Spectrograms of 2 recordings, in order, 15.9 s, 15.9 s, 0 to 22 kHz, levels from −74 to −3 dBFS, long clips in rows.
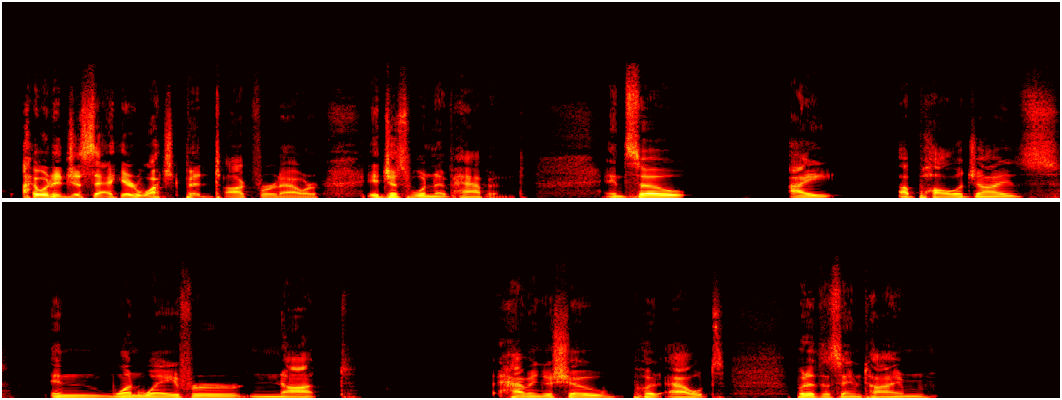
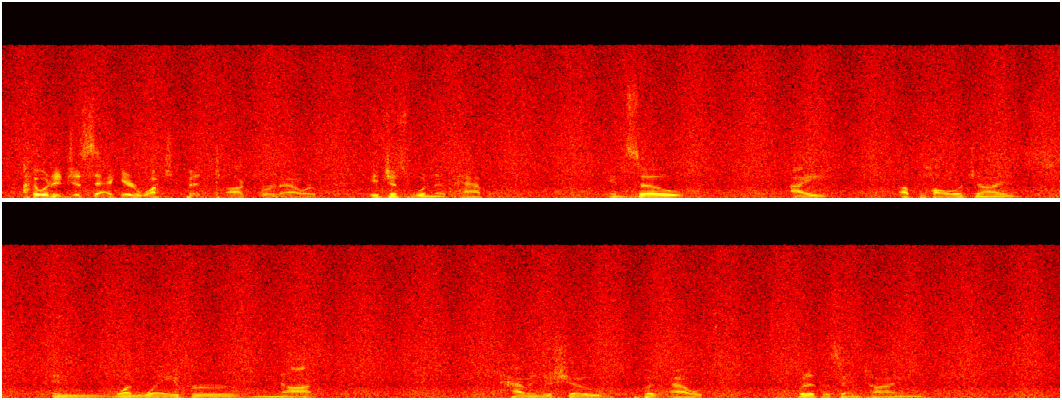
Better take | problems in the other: first | hiss; loud; throughout; 2 dB below the speech

